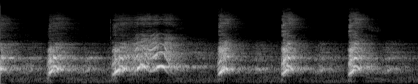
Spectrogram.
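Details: A coyote in woods about 40 feet off a fire road in a city park, Sunday morning 7 May 2017, barks almost non-stop for over 20 minutes for unknown reasons: a run of sharp, hoarse barks, some drawn out into brief yelping wails.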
